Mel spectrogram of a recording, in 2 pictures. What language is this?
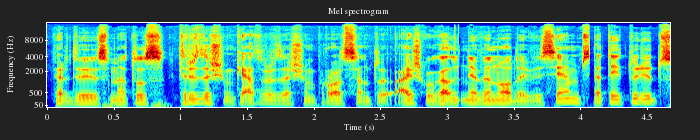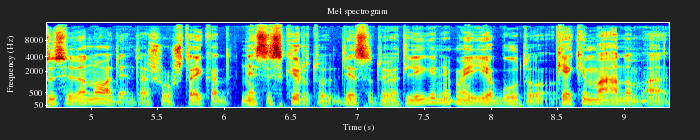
Lithuanian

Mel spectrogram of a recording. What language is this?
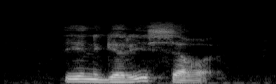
Kabyle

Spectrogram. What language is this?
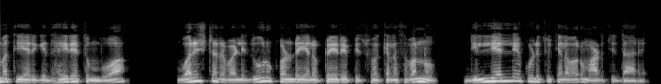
Kannada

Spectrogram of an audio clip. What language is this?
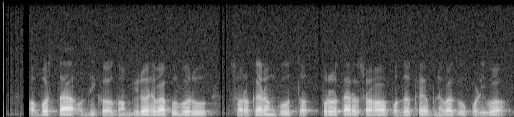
Odia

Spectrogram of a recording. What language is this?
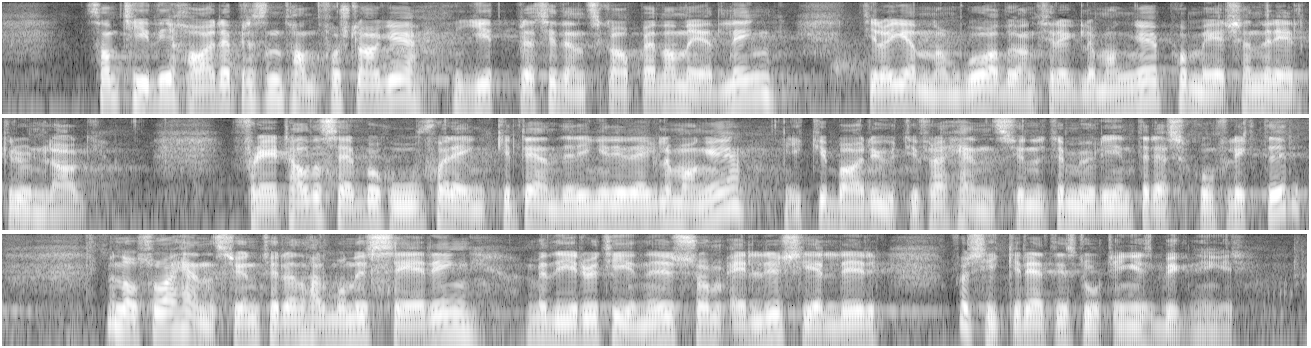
Norwegian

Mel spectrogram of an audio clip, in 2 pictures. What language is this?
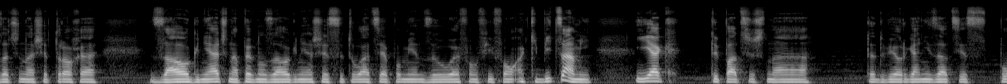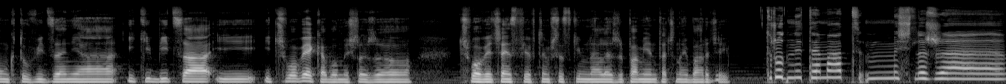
Polish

